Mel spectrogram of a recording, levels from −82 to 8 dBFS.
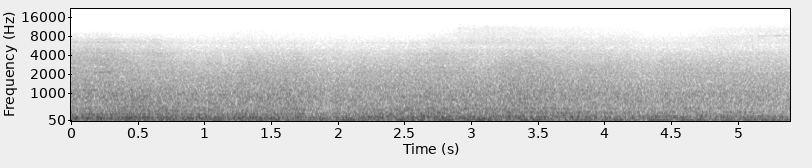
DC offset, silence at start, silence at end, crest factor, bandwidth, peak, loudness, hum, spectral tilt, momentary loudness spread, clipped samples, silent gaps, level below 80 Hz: under 0.1%; 0 s; 0 s; 14 dB; 12.5 kHz; -14 dBFS; -30 LUFS; none; -7 dB/octave; 5 LU; under 0.1%; none; -34 dBFS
